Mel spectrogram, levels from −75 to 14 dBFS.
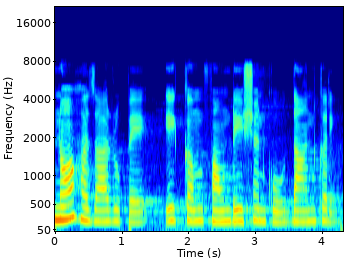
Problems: echo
